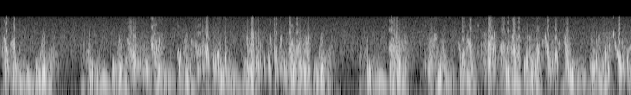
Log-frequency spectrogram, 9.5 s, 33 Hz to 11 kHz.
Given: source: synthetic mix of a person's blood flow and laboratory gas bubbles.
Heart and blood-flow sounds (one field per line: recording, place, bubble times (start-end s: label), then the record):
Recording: Doppler ultrasound of blood flow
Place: precordium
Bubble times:
0.01-0.29 s: bubbles
1.86-2.48 s: bubbles
2.64-3.48 s: bubbles
3.67-4.68 s: bubbles
5.82-6.12 s: bubbles
6.35-6.56 s: bubbles
6.59-6.71 s: bubbles
6.86-7.82 s: bubbles
7.85-8.41 s: bubbles
8.44-8.57 s: bubbles
8.83-9.01 s: bubbles
9.04-9.47 s: bubbles
From the record:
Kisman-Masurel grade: 333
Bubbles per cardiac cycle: rolling drumbeat, 9 or more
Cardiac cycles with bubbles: 50 to 99%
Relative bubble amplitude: loud (0.450 to 0.775)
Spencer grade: 3 (all of the cardiac periods contain showers or single bubble signals, but not dominating or overriding the cardiac motion signals)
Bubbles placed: anywhere in the cardiac cycle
